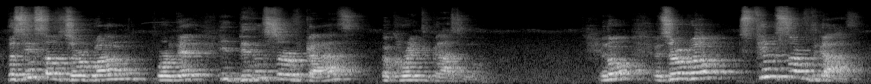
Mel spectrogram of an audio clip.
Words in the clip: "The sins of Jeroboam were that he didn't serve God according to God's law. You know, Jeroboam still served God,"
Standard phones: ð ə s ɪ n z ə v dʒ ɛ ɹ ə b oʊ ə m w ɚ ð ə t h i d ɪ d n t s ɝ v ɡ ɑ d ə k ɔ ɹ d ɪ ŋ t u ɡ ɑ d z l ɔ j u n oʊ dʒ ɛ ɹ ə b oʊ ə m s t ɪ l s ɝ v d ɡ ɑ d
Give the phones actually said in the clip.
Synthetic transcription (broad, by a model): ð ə s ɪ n s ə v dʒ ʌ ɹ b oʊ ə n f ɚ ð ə t h i d ɪ d n t s ɝ v ɡ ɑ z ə k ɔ ɹ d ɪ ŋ t u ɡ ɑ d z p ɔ j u n oʊ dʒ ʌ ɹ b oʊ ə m s t ɪ l s ɝ v d ɡ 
